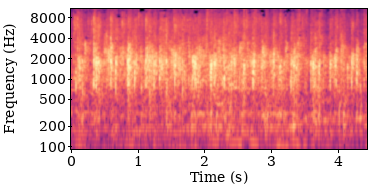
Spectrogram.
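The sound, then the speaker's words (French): An audience claps steadily and warmly for several seconds for a man who has just turned 90, at a talk before a book signing: a dense, sustained round of applause with no voices standing out. “Alors, pour revenir brièvement à votre vie, je dirais que vous êtes né en janvier 1936, vous venez de fêter vos 90 ans. Et on peut l'applaudir.”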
